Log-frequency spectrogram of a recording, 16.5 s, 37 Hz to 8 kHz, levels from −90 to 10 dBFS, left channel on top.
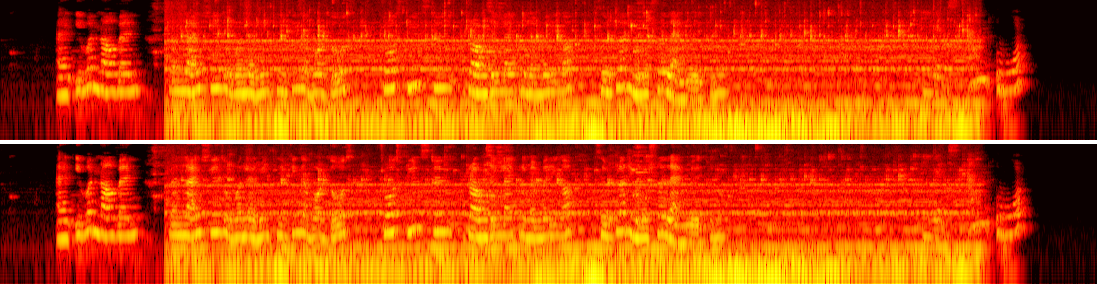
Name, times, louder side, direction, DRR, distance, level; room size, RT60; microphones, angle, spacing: voice 1, 0.8-10.9, equal, 50° right, 1.6 m, -26 dB
sound 1, 2.5-14.7, left 1 dB, 50° left, 2.0 m, -25 dB
voice 2, 13.8-15.3, left 1 dB, 5° left, 3.4 m, -33 dB
8.5 x 7.7 x 4.5 m
head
